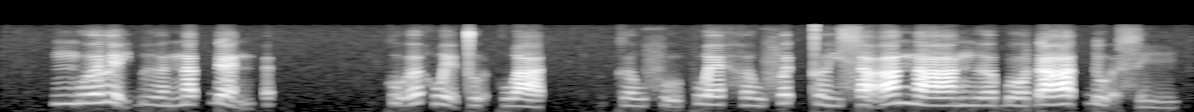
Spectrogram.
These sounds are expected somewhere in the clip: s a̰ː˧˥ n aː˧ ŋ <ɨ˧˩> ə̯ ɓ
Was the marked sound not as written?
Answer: yes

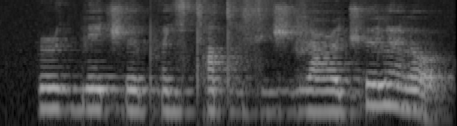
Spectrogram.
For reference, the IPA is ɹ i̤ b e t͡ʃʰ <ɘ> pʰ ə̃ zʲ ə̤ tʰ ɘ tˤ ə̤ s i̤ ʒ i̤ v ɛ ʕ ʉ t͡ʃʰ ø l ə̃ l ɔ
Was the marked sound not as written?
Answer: no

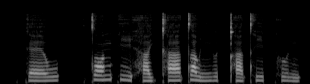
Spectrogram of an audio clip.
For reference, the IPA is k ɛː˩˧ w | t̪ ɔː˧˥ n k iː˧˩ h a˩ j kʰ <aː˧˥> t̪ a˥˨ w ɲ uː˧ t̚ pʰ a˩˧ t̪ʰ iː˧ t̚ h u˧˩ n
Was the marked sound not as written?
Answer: no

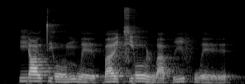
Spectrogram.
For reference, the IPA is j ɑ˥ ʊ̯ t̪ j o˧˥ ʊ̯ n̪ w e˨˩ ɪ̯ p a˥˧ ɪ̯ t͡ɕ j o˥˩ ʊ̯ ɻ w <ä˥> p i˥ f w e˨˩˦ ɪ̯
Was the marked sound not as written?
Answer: yes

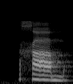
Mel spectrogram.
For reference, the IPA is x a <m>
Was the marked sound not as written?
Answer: no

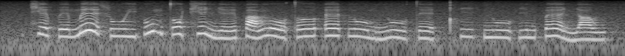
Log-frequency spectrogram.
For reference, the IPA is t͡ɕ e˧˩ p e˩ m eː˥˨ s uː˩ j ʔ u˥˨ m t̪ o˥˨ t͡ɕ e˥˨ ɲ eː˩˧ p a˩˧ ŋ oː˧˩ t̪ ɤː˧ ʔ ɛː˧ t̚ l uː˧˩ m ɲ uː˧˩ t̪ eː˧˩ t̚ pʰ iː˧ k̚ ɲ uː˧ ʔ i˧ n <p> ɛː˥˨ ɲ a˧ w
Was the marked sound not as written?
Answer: no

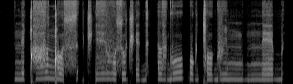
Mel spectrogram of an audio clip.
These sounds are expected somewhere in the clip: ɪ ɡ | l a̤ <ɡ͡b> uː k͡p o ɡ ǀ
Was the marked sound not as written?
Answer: yes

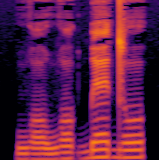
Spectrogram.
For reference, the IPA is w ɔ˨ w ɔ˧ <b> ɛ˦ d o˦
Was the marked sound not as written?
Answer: yes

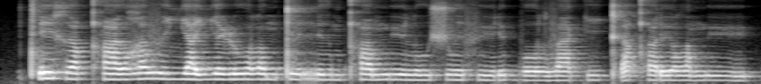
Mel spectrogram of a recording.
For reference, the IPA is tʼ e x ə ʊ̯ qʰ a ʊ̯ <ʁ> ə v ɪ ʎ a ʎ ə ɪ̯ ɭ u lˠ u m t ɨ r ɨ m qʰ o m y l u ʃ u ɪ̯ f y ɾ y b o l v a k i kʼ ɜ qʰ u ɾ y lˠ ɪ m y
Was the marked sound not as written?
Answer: no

